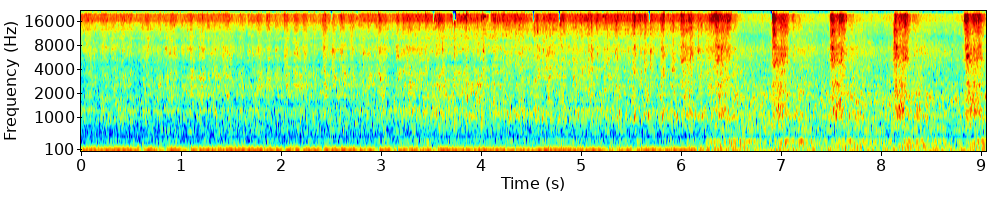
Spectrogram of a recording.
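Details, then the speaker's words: Auction-bought 1966 Chevy Nova wagon with a supposedly rebuilt 327 small-block V8, first start in a long time: deep, steady idle with an even lope, no misses or knocks; normal idle, sounds healthy. "sounds healthy [Music] sounds good"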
